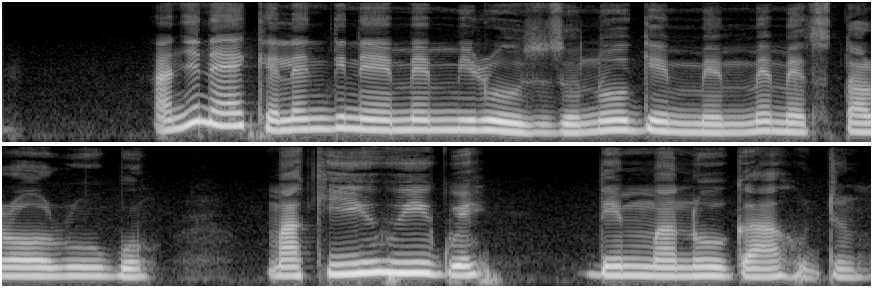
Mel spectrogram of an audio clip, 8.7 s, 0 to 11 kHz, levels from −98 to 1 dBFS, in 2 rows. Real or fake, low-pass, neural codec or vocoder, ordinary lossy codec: real; none; none; none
